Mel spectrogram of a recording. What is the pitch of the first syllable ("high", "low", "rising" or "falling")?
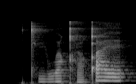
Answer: low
